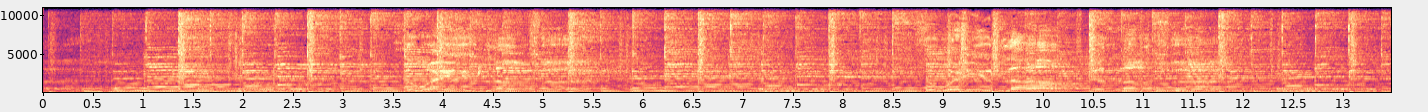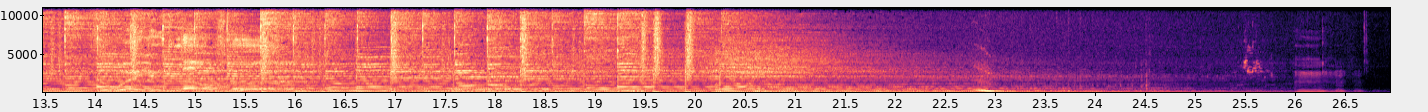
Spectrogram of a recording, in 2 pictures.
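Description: An indie pop song plays loudly with a steady bass-driven rhythm and layered melodic instruments, then thins out and fades away over the last few seconds.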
